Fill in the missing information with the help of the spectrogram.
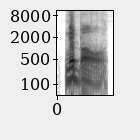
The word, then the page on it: nibble: American English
